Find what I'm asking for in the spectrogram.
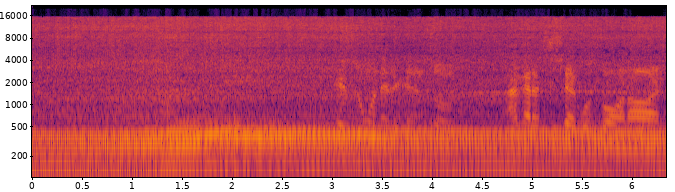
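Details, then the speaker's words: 1992 Suzuki Katana 750F at idle: revs climb briefly then settle as the handlebars turn, throttle cable pulled by steering after rerouting; further rerouting then stopped the acceleration. "Okay, so it's still accelerating when turning. So, I'm going to reroute the cable again."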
